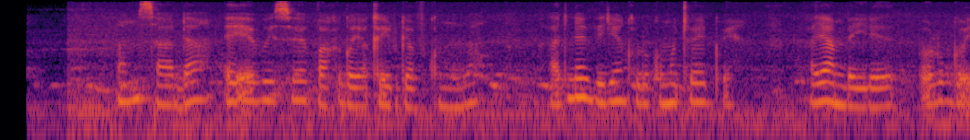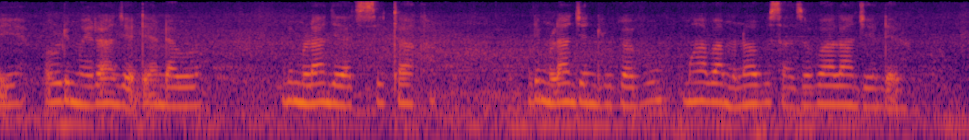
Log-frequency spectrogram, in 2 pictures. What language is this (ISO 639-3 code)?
xog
